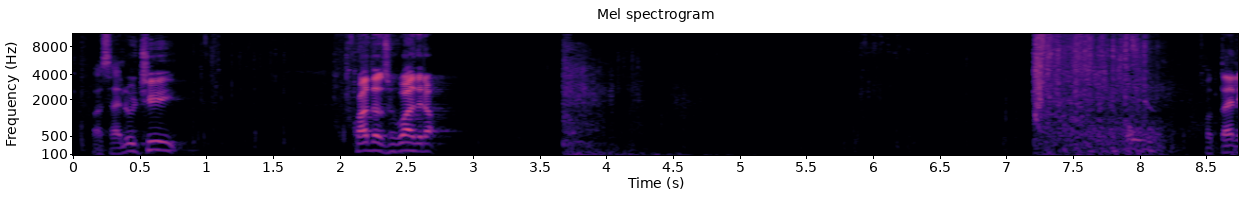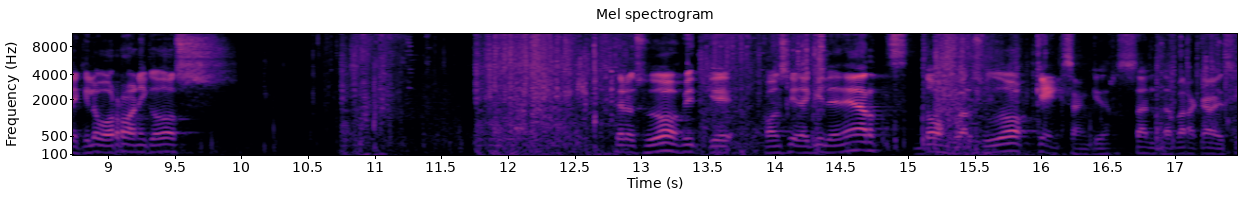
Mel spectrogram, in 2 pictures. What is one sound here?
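A man talks with animation into a microphone.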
